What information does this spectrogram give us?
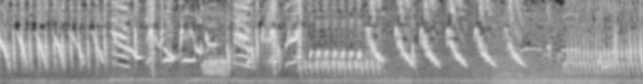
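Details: Canary singing as a training master song, with fast repeated high chips, then slurred downward sweeps and short buzzy rolls. A faint background hum runs beneath.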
